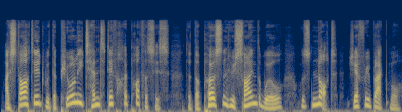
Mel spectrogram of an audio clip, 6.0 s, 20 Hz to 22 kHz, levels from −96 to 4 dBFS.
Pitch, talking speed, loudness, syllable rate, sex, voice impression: 170 Hz, 180 wpm, -19 LUFS, 6.1 syllables/s, male, masculine, adult-like, slightly fluent, sincere, slightly calm, slightly unique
